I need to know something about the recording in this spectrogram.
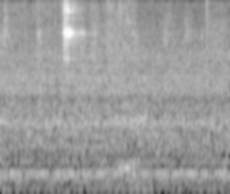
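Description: Steady mechanical hum of a window air-conditioning unit, with a short high squeak about two-thirds of a second in.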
